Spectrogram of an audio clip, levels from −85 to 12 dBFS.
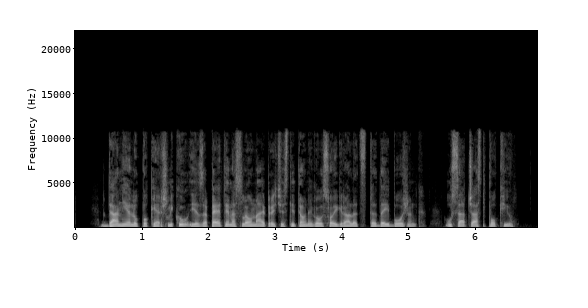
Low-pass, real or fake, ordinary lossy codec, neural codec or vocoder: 10.8 kHz; fake; MP3, 64 kbps; codec, 44.1 kHz, 3.4 kbps, Pupu-Codec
